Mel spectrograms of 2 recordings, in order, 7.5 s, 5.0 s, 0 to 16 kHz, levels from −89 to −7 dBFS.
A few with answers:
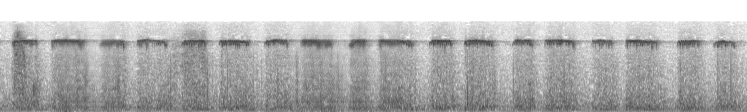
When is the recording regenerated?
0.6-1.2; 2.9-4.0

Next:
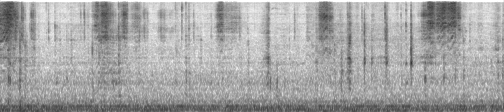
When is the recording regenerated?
none

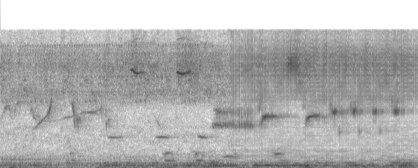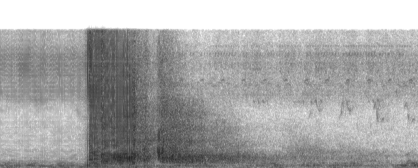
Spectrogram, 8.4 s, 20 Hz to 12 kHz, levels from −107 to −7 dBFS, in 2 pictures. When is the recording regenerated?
2.3-5.5

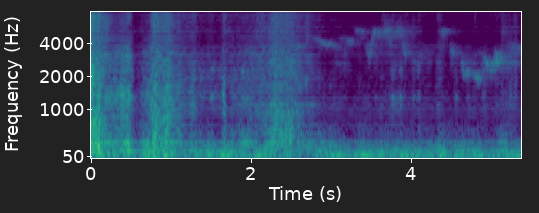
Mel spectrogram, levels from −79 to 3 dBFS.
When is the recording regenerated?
0.0-5.4

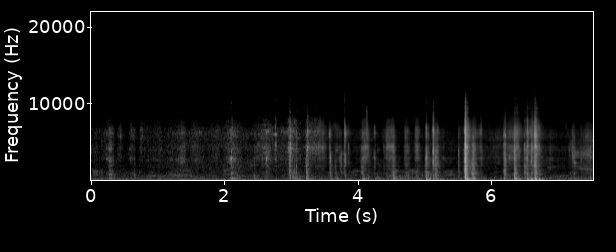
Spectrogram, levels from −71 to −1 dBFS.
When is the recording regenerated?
3.4-7.5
